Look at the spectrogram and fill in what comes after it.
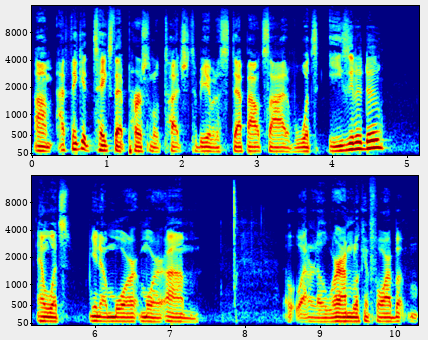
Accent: Louisiana, United States; And going back to the fact that I'm born and raised in South Louisiana, a lot of people, you know, Cajun Creole, it's in my blood.

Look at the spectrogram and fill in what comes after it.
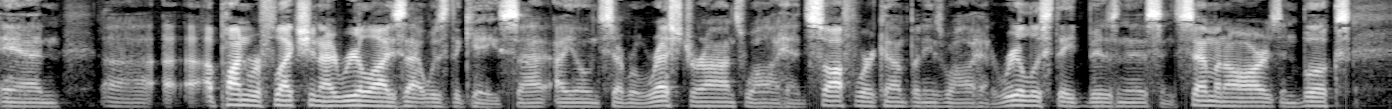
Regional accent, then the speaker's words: Long Island, New York, United States; I grew up in New York, in Long Island, New York.

